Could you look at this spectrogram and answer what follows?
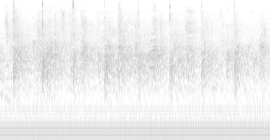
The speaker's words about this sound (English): So it's good to see so many wonderful faces, and happy Father's Day to all of the fathers in the house. Yeah, let's give them a clap. Come on.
